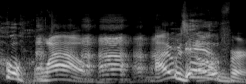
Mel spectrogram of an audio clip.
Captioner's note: laughing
